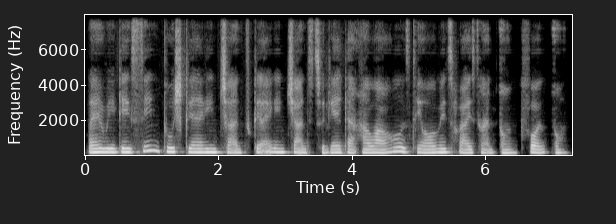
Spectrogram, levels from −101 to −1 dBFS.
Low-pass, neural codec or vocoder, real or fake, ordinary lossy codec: none; codec, 16 kHz, 1 kbps, FunCodec, trained on LibriTTS, 50 frames a second; fake; none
